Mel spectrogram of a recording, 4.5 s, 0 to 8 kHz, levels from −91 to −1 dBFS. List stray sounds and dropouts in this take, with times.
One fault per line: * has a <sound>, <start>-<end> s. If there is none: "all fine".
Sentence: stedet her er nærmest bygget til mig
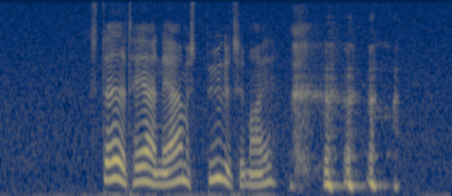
* has a laugh, 2.9-4.0 s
